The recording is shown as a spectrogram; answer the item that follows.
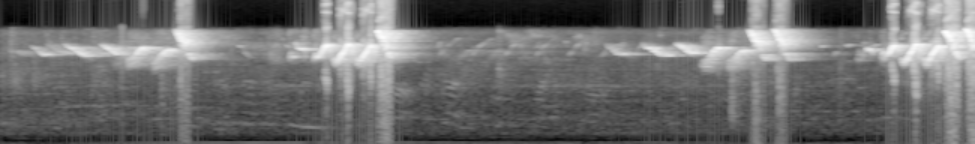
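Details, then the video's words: A double-collared seedeater, one year and three months old, from Montanha, ES, Brazil, repeats a rapid song phrase about every three seconds: high accelerating chirps that end in dense sharp notes and clicks, with brief quiet gaps between phrases. "coleiro mais rapido do brasil"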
